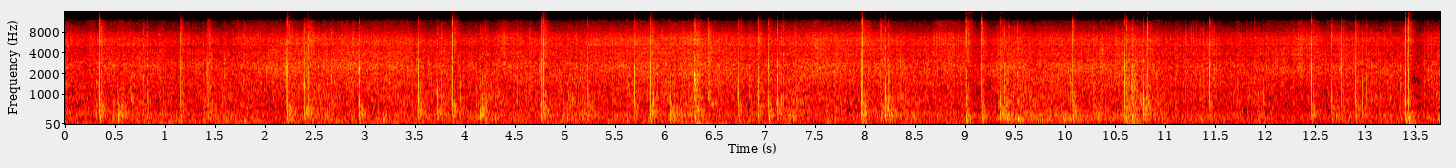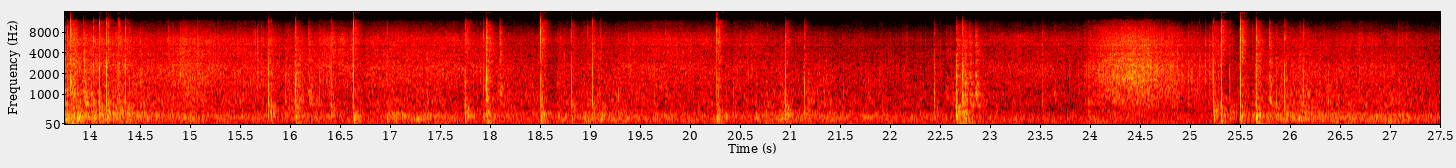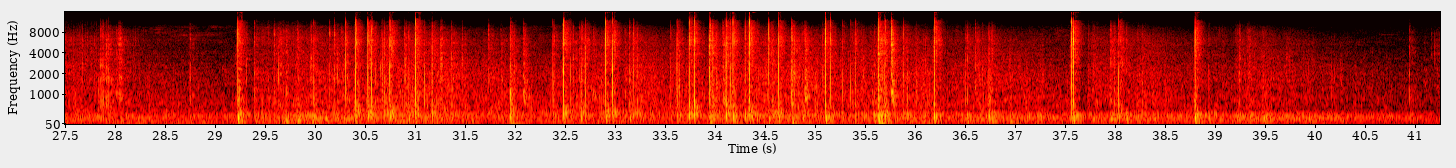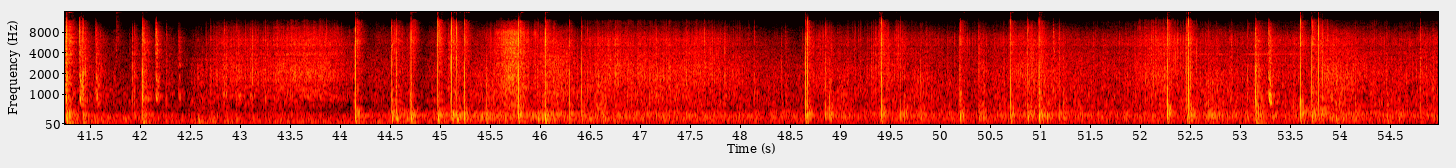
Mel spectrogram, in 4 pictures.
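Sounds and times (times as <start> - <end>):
hissing crackle: 0.0 - 28.2
fireworks bangs and pops: 0.0 - 54.9.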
